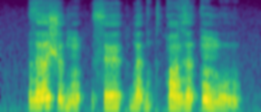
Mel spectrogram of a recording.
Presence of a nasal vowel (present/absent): present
